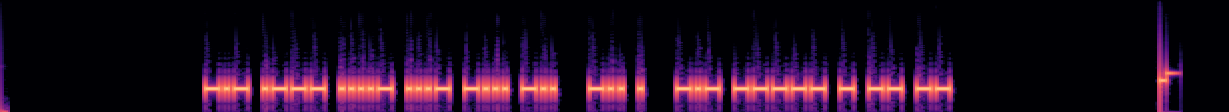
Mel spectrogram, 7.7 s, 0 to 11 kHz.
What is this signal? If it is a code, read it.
Morse code, heard as a keyed tone, about 37 wpm, 700 Hz. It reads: KJ4VBD DE K0TMM
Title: USA Callsign DE Callsign 40wpm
